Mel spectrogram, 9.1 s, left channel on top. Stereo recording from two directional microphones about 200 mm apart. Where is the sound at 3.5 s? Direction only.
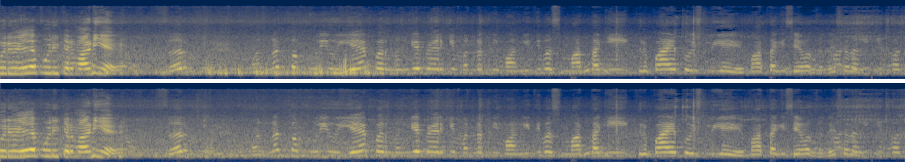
10° left (ahead or behind).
